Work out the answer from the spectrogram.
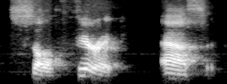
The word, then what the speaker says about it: sulfuric acid: That is called sulfuric acid. All right, sulfuric. Again, add the UR before the ic ending. Again, no hydro. All right, so just sulfuric acid.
